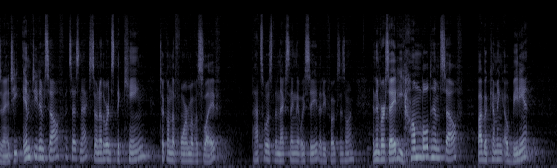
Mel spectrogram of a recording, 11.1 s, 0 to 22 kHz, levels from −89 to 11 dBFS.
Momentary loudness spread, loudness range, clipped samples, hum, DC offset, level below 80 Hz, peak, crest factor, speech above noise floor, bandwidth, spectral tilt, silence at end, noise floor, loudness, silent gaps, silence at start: 12 LU; 6 LU; under 0.1%; none; under 0.1%; -76 dBFS; -20 dBFS; 20 dB; 30 dB; 16 kHz; -4 dB/octave; 0.3 s; -68 dBFS; -39 LUFS; none; 0 s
